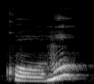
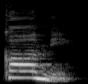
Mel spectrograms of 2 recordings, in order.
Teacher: For example, comer, to eat. In the infinitive, it has a closed O sound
